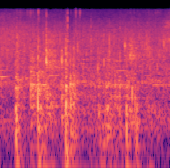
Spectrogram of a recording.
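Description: Food frying in a pan while making a Puerto Rican jibarito sandwich, a steady close sizzle with sharp crackling pops and no talk.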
